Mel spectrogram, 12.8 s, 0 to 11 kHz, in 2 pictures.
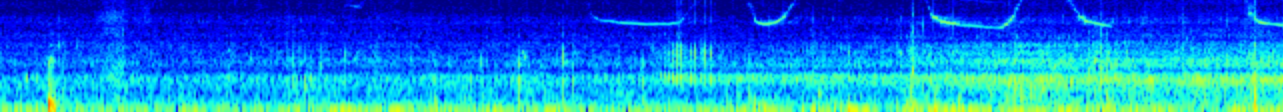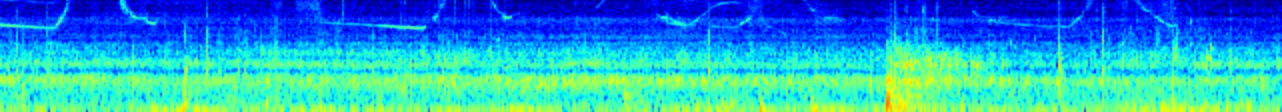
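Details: Wild dolphins underwater on a sunny 12 November 2014, water at 25°C, recorded while swimming with them: a lively series of high, looping whistles, some U-shaped and rising, with scattered sharp clicks and a soft watery rush.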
